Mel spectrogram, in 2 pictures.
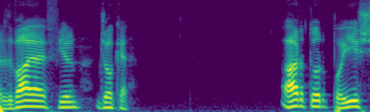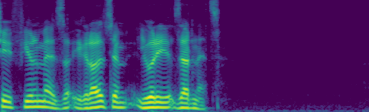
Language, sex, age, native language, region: Slovenian, male, 50-59, Slovenian, Drava region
